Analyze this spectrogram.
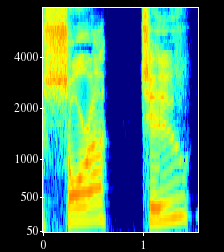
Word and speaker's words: Sora 2: Sora 2?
